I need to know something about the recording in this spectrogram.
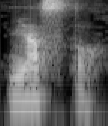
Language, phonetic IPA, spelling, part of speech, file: Polish, [ˈmʲjastɔ], miasto, noun / preposition, Pl-miasto.ogg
